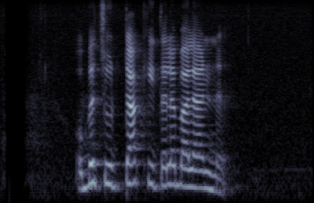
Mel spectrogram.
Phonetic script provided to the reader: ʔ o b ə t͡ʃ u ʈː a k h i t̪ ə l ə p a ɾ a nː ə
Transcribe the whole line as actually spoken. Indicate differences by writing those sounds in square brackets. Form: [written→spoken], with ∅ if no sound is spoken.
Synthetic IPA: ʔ o b ə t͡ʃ u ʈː a k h i t̪ ə l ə [p→b] a [ɾ→l] a nː ə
